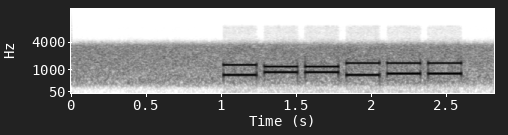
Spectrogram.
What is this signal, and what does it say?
DTMF, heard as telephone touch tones, dialled by machine, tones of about 220 ms, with phone line noise. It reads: 277366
